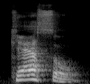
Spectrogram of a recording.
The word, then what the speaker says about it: castle: O correto, então, castle. Castle. Aliás, é o mesmo som da palavra whistle.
